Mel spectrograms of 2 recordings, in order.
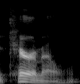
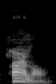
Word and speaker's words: caramel: one out real quick well if it's spelled like that i'm going to say caramel yep but i've also seen it spelled without the second a and it would be caramel here's my deal both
